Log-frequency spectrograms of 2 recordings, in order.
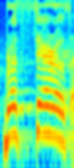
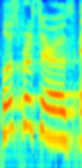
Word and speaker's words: Los Braceros: We went to Los Brazos? Braceros. I say it wrong every time, and I speak some Spanish. Anyway, Los Braceros, and I did tear up when I had the mole enchiladas.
